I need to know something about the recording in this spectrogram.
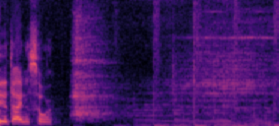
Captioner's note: sighs with relief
